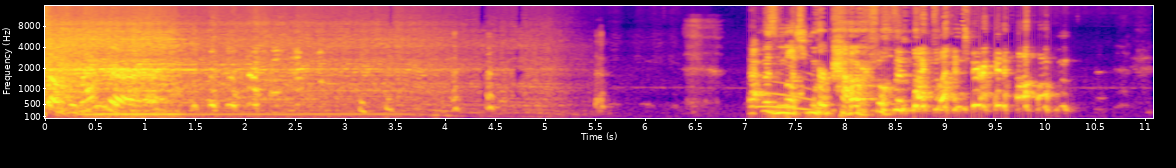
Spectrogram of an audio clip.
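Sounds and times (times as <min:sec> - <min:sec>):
blender motor whir: 0:00.0 - 0:05.6
bursts of laughter: 0:00.0 - 0:05.7.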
